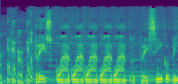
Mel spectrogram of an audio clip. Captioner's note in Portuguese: som de pato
